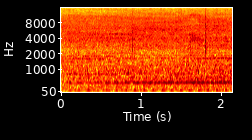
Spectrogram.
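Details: 1989 Chevy K1500 with mechanical fan, cold start after sitting 16 hours: loud steady roar of air over the idle, fan pulling lots of air across the radiator while cold; fan clutch stuck engaged.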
